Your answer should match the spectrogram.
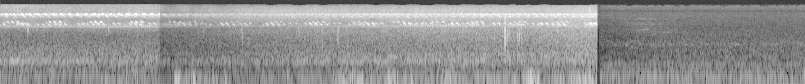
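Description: Crickets chirping in a field: a pulsing chirp about four times a second over a steady high trill. About four and a half seconds in it cuts off suddenly, leaving faint room tone.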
